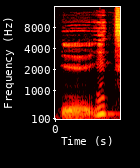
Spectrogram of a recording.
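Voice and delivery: "heat" said as "eat", French style; dropped H. Shown as a demonstration. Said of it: "the H in heat kind of disappears".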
